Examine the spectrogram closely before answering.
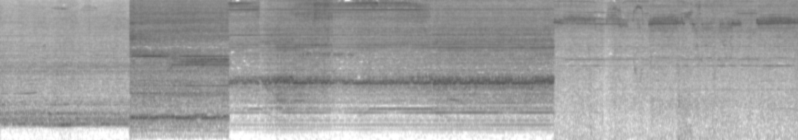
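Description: Band saw running and cutting a small piece of snakewood: a steady whine with a strong high tone that changes abruptly twice, then gives way to quieter rasping of the blade in the wood.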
